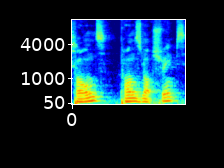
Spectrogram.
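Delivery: New Zealand accent. Asked to show an Australian accent, slipping into a New Zealand accent. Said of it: "I'm doing more of a New Zealand".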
